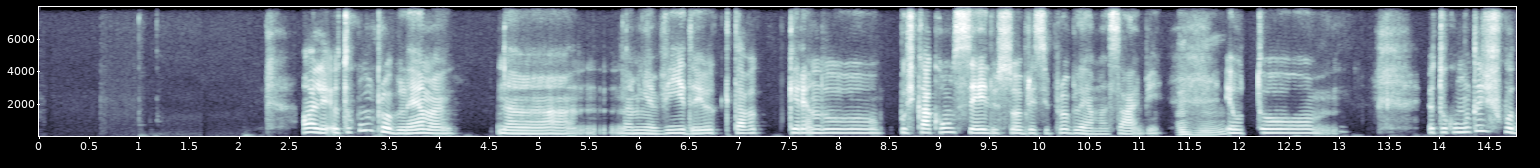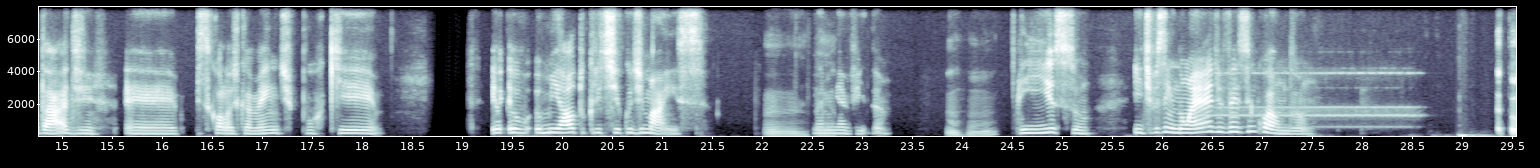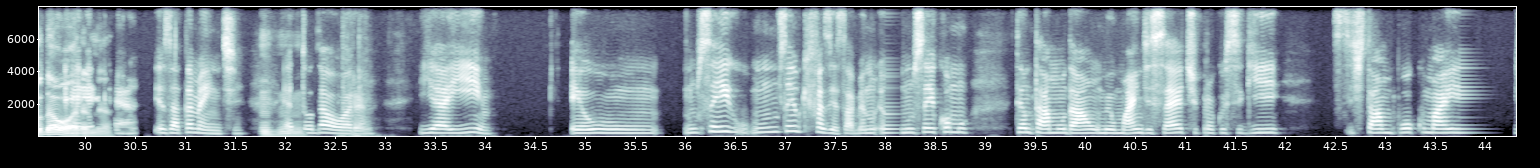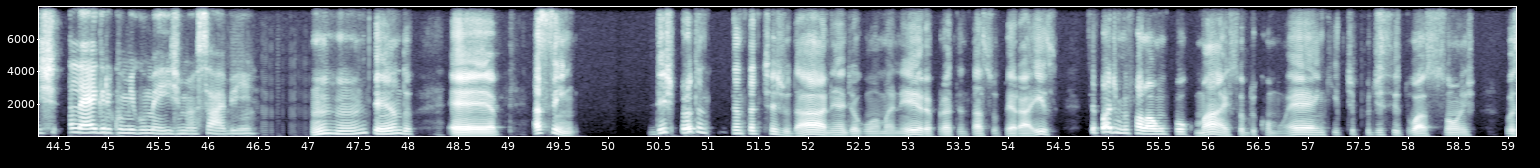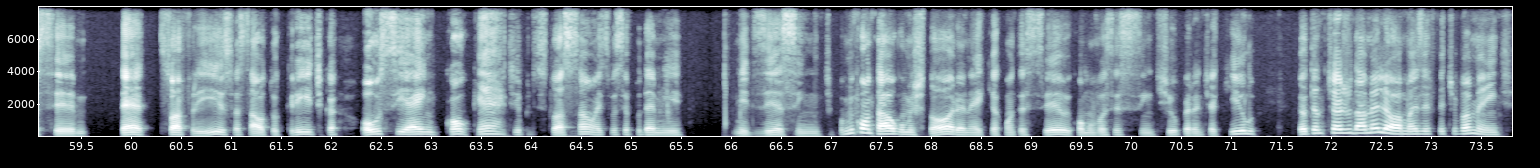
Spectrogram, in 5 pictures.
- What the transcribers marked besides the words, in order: tapping; distorted speech; other background noise; alarm; mechanical hum; in English: "mindset"; static
- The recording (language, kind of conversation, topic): Portuguese, advice, Como posso reduzir a autocrítica interna que me derruba constantemente?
